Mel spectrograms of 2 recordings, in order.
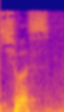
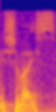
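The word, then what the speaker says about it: shvais (שבות): You find the Gemara says we usually pronounce it shvus. So asim shem shvus. We say the word shvus means an issue in the Rabbanan. But the correct nekudis would be shvais.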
